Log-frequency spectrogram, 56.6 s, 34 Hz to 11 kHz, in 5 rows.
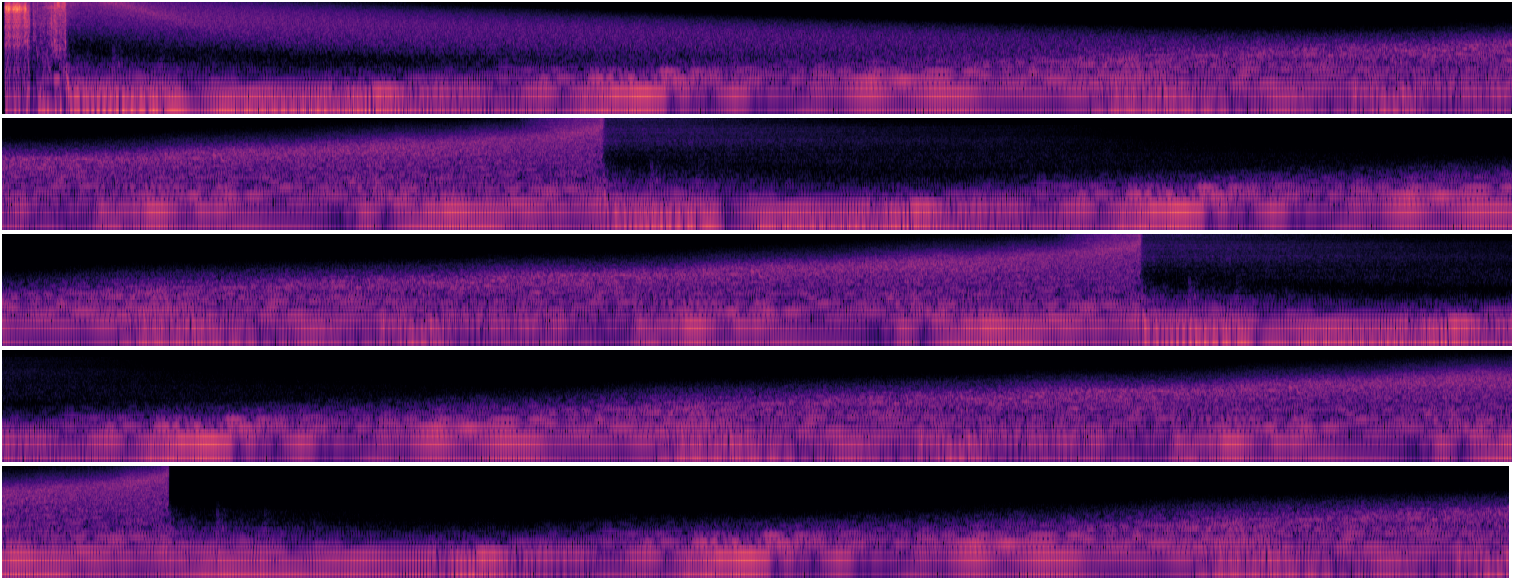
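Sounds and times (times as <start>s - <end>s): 
drone: 0.0s - 56.5s.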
